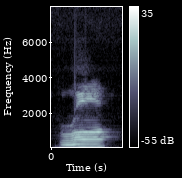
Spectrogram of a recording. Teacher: And ra has fatha, we read heavy sound, ra. And then ha we connect with the ya.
